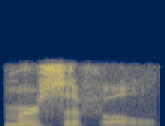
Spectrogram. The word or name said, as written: merciful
